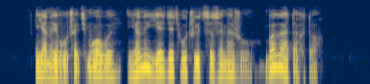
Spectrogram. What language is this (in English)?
Belarusian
